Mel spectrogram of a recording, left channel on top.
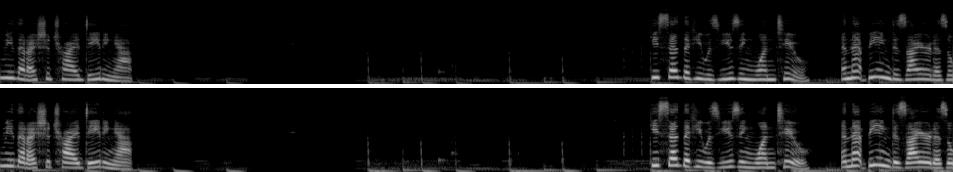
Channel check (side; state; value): left; quieter; 3.7 dB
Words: that I should try a dating app. He said that he was using one too, and that being desired as a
